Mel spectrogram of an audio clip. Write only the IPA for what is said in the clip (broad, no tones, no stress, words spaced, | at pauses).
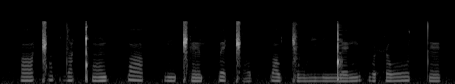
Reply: ɒɡ͡ǁɔp dˤoǃʰɔ̃u̯pːɒː kːuŋǁʰɛ̃pːɛ ɡ͡ǁɔpːɒu̯ ǀuɦiː ŋ͡ǃɛŋøp uħoːtːɛ̃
